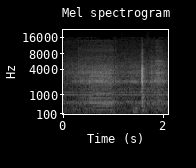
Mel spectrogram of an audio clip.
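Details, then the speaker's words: Flying Bear P902 3D printer stepper motor during driver potentiometer adjustment, current set too strong: steady high motor whine with a sharp click partway through; stepper clicking from excessive driver current, fixed by turning the potentiometer back. "it starting to click you hear that click so that's bad they don't want they don't like that"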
